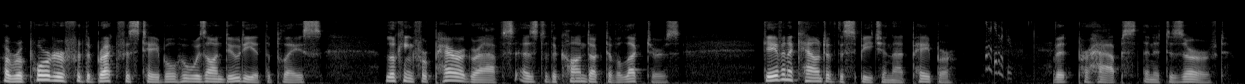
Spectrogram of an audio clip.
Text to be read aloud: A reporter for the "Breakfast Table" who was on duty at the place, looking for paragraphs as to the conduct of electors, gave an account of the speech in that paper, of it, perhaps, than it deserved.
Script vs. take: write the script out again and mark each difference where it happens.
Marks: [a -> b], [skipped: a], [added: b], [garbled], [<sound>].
A reporter for the "Breakfast Table" who was on duty at the place, looking for paragraphs as to the conduct of electors, gave an account of the speech in that paper, [chirp] of it, perhaps, than it deserved.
